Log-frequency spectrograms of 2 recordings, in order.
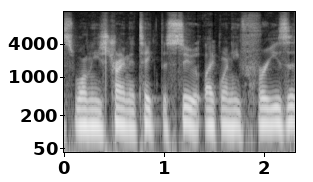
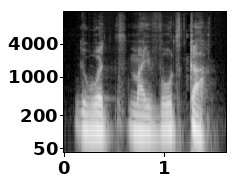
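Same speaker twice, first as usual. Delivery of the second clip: put-on Russian accent, deep, much lower pitch; 4 semitones lower than usual. Imitating how an actor talks in a brief role, deep russian accent. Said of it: "that's like super deep".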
